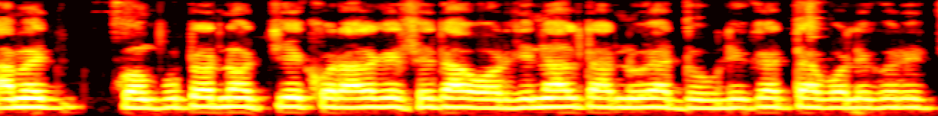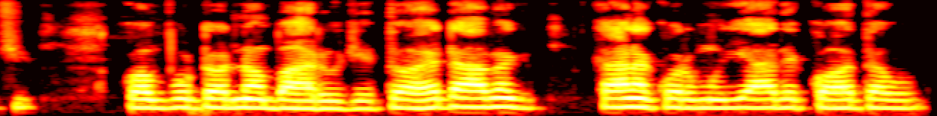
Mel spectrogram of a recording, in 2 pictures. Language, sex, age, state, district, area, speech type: Odia, male, 60+, Odisha, Bargarh, urban, spontaneous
